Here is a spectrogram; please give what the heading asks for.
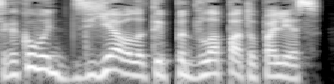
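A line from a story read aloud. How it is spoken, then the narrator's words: Cursing through teeth. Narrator (Russian): Чертыхаясь сквозь зубы, Борис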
